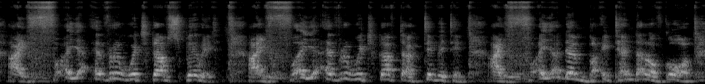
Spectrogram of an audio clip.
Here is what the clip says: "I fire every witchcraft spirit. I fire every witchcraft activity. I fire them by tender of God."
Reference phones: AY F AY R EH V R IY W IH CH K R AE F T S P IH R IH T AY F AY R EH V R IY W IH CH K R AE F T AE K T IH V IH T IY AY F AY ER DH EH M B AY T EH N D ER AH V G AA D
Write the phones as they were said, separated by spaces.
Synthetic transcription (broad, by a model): AY F AY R EH V R IY W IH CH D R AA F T S P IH R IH T AY F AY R EH V R IY W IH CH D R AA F T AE K T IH V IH T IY AY F AY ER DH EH M B AY T EH N D ER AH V G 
